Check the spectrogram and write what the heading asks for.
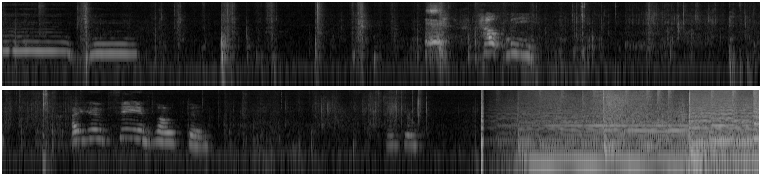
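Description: A small child babbling three times, with scattered clicks and crinkling from handling a box. About twelve seconds in, a loud dubstep-style electronic music track starts abruptly.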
